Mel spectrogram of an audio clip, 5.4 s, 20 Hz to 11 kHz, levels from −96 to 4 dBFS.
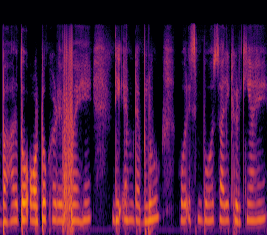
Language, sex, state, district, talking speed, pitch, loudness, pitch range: Hindi, female, Uttar Pradesh, Jyotiba Phule Nagar, 145 wpm, 230 Hz, -29 LUFS, 225-240 Hz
